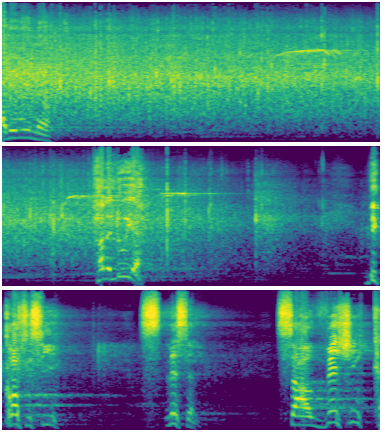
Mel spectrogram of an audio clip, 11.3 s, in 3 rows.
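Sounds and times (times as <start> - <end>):
audience clapping: 0.0 - 8.7
speech: 0.1 - 0.7, 4.7 - 5.3, 7.4 - 8.3, 9.0 - 9.7, 10.3 - 11.3.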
